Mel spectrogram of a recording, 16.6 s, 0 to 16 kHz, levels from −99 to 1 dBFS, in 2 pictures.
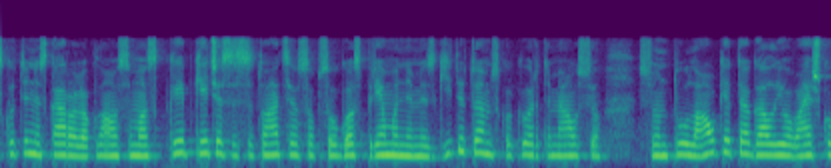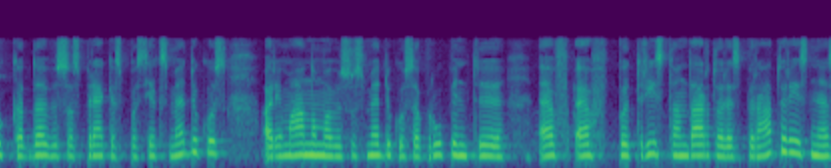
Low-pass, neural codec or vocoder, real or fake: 7.2 kHz; none; real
